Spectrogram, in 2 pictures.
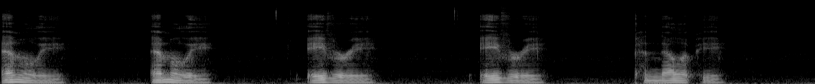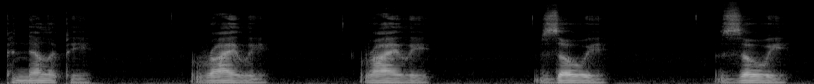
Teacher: A lot of students tend to pronounce it more like or pronounce it too quickly at the end of a word, so make sure that you hold the E sound at the end of these names.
